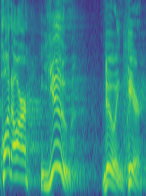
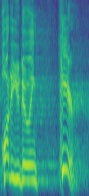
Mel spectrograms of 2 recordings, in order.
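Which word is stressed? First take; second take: you; here. First: The stress is on you. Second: The stress is on here.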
